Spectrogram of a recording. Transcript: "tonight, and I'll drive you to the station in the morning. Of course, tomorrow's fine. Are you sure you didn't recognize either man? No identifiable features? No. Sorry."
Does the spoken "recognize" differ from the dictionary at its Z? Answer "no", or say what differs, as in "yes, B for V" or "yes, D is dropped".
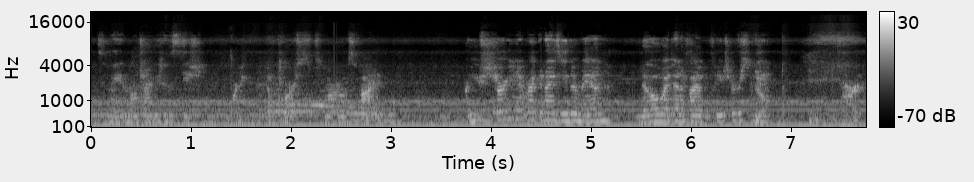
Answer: no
